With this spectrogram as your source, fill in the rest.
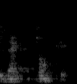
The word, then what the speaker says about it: synecdochic: It's from synecdoche, so it's synecdochic.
